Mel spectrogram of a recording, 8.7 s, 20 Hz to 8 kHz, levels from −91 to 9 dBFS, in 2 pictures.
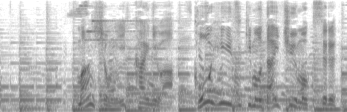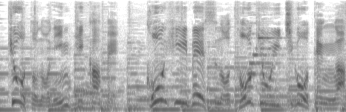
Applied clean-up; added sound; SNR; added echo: none; none; none; none.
